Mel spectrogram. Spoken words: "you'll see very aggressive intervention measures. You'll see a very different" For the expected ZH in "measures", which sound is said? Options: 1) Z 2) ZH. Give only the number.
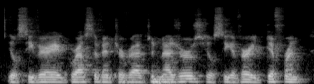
2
